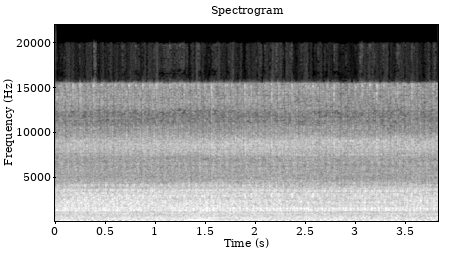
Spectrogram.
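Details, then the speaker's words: Honda PCX150 after top-end rebuild, after a test ride: once stalled after starting unless throttle was held, now starts gently and idles quietly with a steady, even putter, no hunting or stalling. "อยู่ดีมากๆเลยนะเสียงเงียบแล้วก็สตาร์ทก่อนหน้านี้มันสตาร์ทแล้วมันดับนะเราต้องเร่งไว้นะครับมันจะไม่ดับแต่ว่าตอนนี้ไม่ต้องเร่งแล้วสตาร์ทเบาๆก็ติดแล้วนะครับ"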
